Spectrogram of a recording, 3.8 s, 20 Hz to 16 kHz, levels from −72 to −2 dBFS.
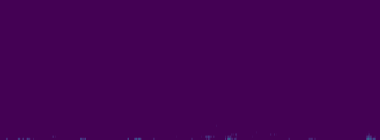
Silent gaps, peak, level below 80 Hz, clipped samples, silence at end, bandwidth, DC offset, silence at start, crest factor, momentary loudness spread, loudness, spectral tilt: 1.29-1.34 s, 2.90-2.94 s; -44 dBFS; -88 dBFS; under 0.1%; 0.05 s; 6.2 kHz; under 0.1%; 0.05 s; 24 dB; 3 LU; -65 LUFS; -8 dB/octave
